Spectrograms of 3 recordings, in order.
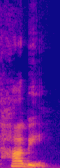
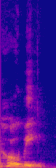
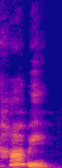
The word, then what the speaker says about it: Hobbii: to pronounce it and they're like oh it's hobby I was like why really cuz I say Hobie they say it's hobby I don't know if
